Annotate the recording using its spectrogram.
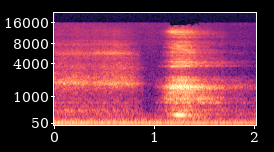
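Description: A woman's soft, breathy sigh close to the microphone. A faint breath comes first, and the sigh is loudest a little past a second in.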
